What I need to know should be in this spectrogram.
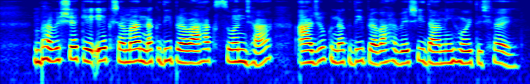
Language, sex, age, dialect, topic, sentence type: Maithili, female, 18-24, Bajjika, banking, statement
